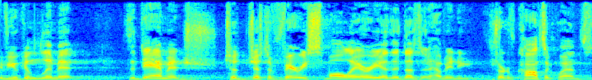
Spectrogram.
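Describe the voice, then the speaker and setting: Speaking with an American accent, a man uses an animated tone and lively intonation at a moderate pace. His pitch is medium, and there is audible room echo. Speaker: cybersecurity keynote speaker. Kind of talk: conference Q&A. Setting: stage with audience. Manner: loud.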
